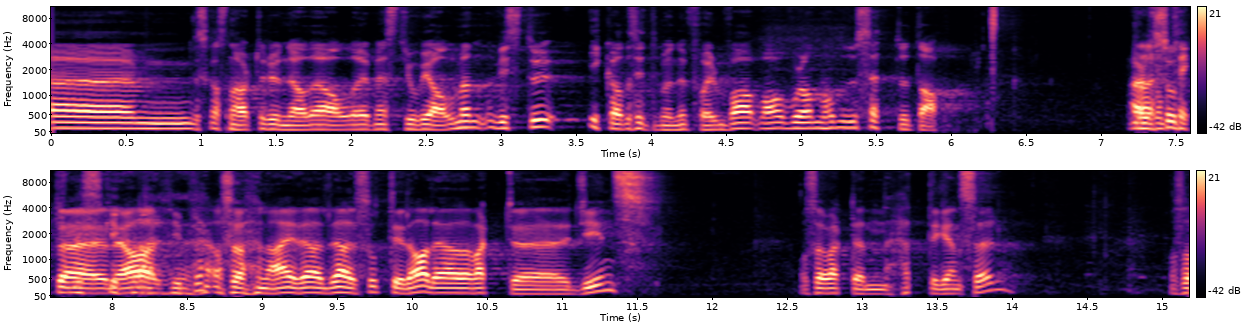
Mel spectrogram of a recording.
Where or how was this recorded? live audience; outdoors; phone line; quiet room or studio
live audience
